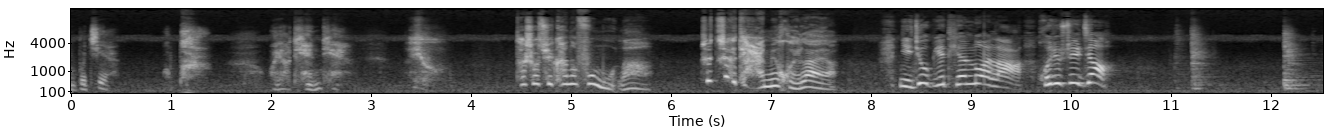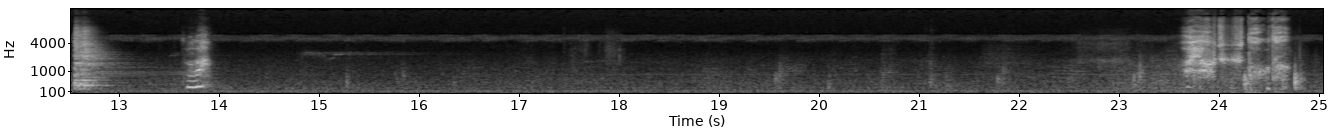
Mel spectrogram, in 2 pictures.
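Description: A middle-aged woman answers sharply.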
